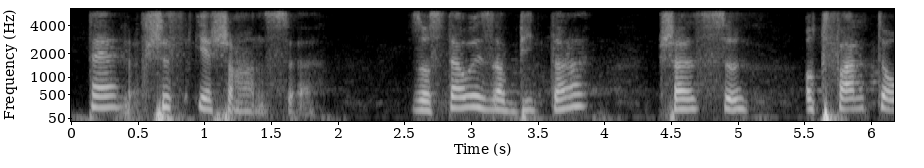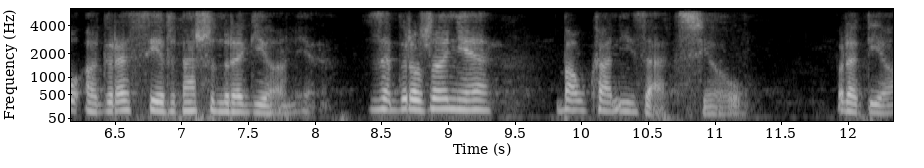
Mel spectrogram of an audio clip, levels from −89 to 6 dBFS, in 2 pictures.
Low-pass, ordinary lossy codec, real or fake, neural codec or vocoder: 5.4 kHz; none; fake; codec, 24 kHz, 0.9 kbps, WavTokenizer, medium speech release version 1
